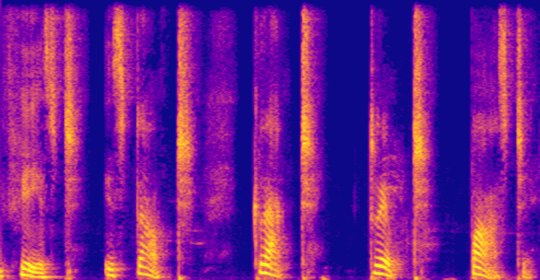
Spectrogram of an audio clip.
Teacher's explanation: D in the termination ed preceded by a sharp consonant takes the sound of T when the E is suppressed or unheard, as in faced, stuffed, cracked, tripped, passed, pronounced fast, stuffed, cracked, tripped, passed.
